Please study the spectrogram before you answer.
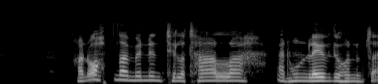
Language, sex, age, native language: Icelandic, male, 20-29, Icelandic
